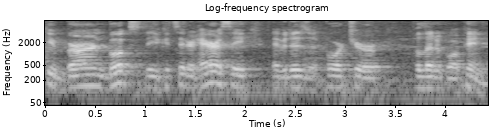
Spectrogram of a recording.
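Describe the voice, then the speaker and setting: A man's voice with ordinary pitch variation, audible room echo, and noticeable background noise. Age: 60s. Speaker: religious teacher and show host. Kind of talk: lecture. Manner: halting.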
